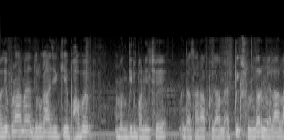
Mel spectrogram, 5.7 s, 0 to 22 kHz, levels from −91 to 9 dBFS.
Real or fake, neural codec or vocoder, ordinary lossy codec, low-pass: real; none; none; 7.2 kHz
